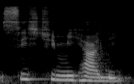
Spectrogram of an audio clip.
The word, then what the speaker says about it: Csikszentmihalyi: O psicólogo Mihaly, pronuncia-se Csikszentmihalyi, fez mais do que qualquer outra pessoa estudar este estado de atenção sem esforço.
